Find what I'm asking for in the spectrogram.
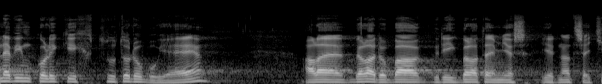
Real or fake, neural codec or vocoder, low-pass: real; none; 10.8 kHz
